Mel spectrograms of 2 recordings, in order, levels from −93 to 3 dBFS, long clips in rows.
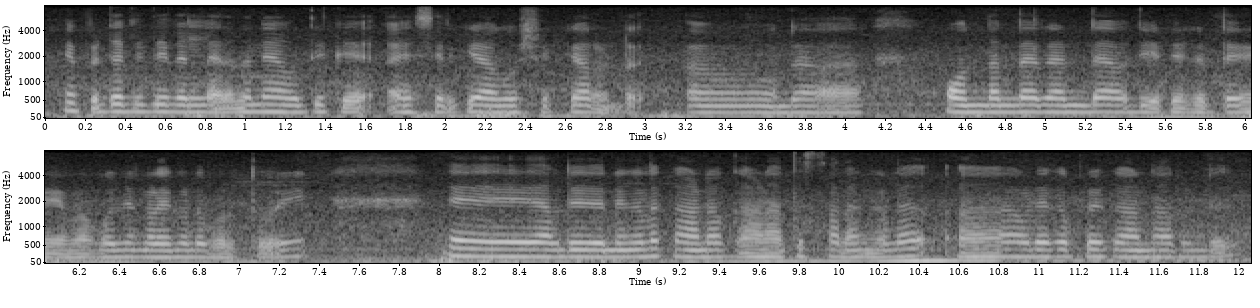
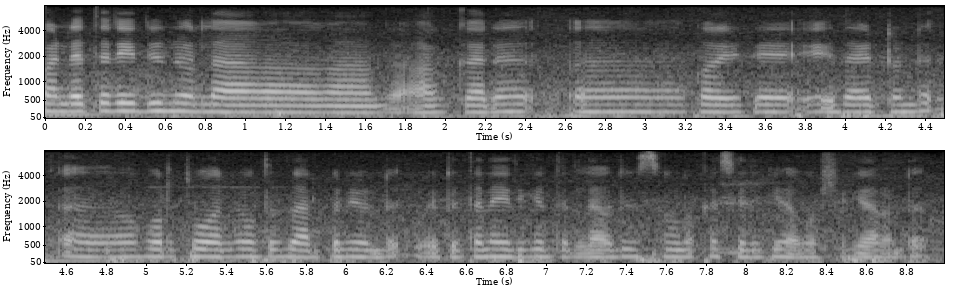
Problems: none marked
